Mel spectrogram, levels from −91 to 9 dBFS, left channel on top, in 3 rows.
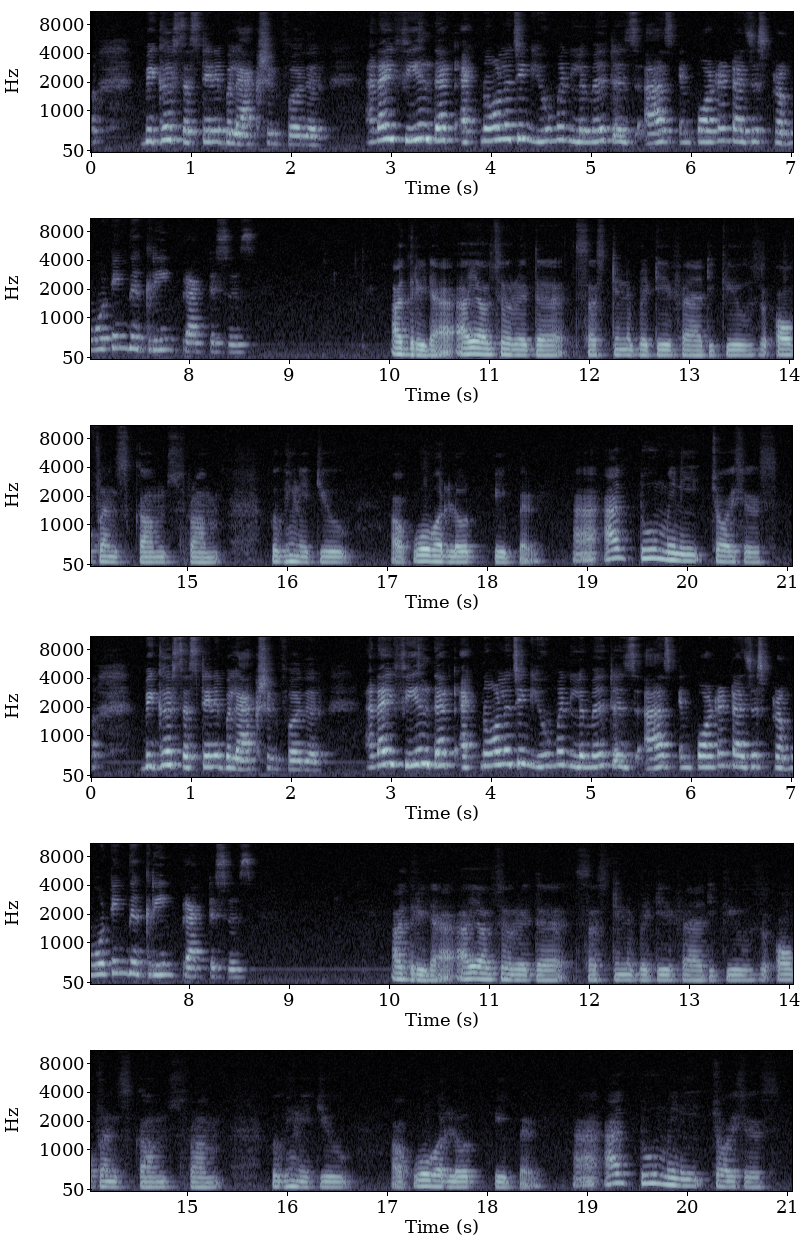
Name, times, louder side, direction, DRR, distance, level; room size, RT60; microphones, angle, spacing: voice 1, 0.0-2.3 2.7-8.1 8.4-8.5, right 2 dB, 60° right, 2.7 m, -22 dB
voice 2, 10.0-16.6 17.0-18.5 18.9-20.8, left 3 dB, 85° left, 0.7 m, -23 dB
8.0 x 4.8 x 3.1 m
head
